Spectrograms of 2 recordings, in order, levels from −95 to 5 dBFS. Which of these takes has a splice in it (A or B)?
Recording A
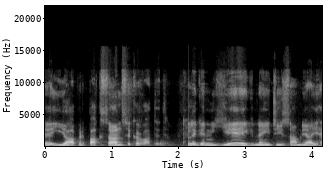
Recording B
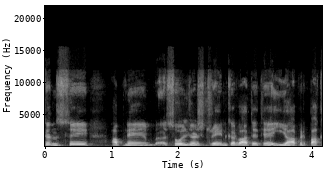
A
